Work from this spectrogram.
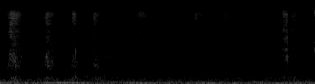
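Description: A Parker Vector pen sketching lightly on paper, with faint, soft, irregular scratchy strokes, close and quiet.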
